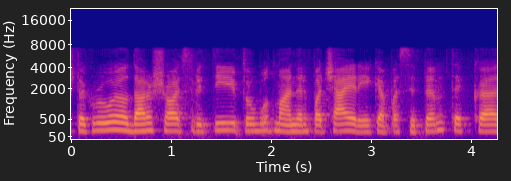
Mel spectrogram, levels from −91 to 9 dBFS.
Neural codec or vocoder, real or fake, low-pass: codec, 16 kHz, 0.5 kbps, X-Codec, HuBERT features, trained on LibriSpeech; fake; 7.2 kHz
